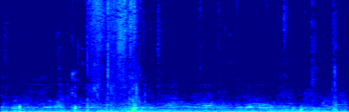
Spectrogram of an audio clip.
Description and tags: Made this sound in a local library to represent the noise from a book that slides out.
